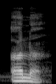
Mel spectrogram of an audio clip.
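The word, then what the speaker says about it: أنا: এটা এটার আলিফ পড়তে হবে না। আনা হামজা জবর নুন জবর আনা আলিফ পড়তে হবে না আনা এর উচ্চারণ করলেই হবে এর মত উচ্চারণ করলেই হবে এই আনা শব্দটা আমি শব্দটা কোরআনে প্রায় 68 বার আসছে এটা মাত করে পড়া নিষেধ অর্থাৎ আনা পড়লেই হবে আরেকটা দেখুন আনামিলা আনামিলা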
